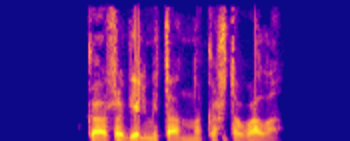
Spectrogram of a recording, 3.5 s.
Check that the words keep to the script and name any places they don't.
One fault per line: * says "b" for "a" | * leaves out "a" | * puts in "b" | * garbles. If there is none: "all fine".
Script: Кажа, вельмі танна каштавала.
all fine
